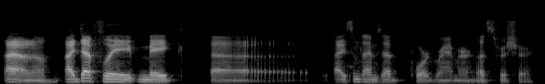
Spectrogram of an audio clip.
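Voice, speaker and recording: A man's voice: lowish voice, fairly even intonation, normal speed, sharp tone, a little hiss or hum. A young man who grew up in Estonia, chatting casually on a call, hesitant with many fillers and restarts. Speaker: artist in a collaboration. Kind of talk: casual video-call chat. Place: apartment in a quiet block.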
